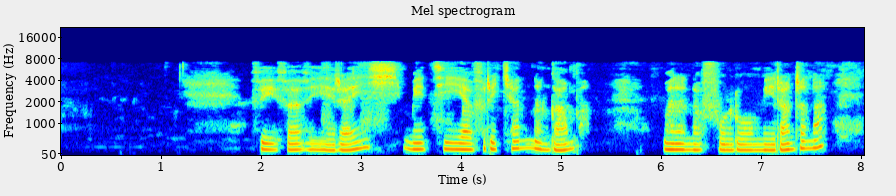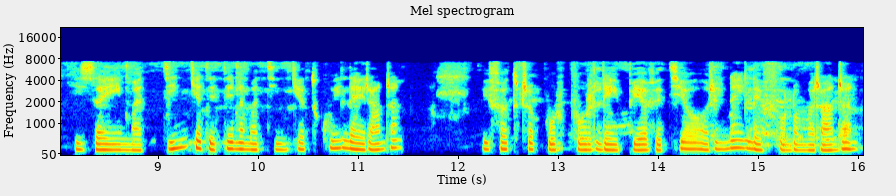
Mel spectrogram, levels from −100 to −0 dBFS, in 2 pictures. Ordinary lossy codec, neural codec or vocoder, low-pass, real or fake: MP3, 96 kbps; none; 7.2 kHz; real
